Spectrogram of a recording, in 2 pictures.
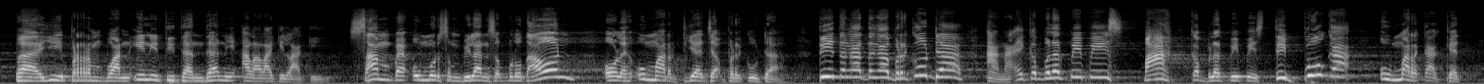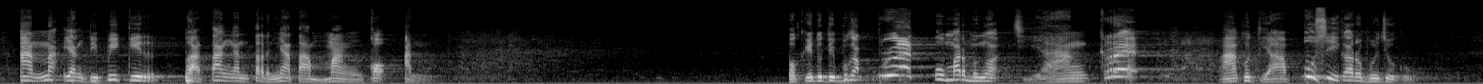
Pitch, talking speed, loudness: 185 Hz, 85 wpm, -20 LUFS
